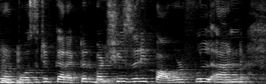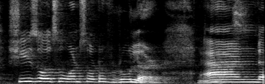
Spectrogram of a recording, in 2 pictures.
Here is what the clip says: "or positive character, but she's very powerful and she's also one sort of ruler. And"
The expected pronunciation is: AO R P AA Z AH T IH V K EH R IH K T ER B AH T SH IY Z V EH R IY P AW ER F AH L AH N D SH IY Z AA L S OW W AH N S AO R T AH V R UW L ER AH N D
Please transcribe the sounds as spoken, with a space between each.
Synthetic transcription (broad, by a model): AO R P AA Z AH T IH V K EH R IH K T ER B AH T SH IY Z V EH R IY P AW ER F AH L AH N D SH IY Z AA L S OW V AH N S AO R T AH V R UW L ER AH N D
